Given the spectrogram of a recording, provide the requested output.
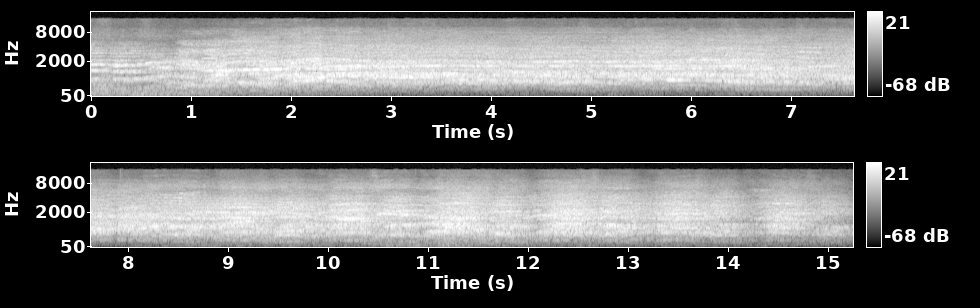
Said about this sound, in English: And a lot of chants, a lot of shouts of fascists.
